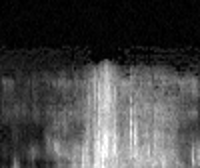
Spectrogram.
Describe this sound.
The sound you make when wolding a page up to your face. Recorded and mixed using Audacity.
read, paper, page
